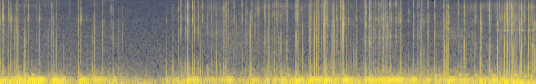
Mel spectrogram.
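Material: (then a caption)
Metal mesh. The uncovered, hollow metal mesh grille of a desktop condenser microphone is scratched with long acrylic nails on both hands. The result is a dense, low rumbling scrape centered in the deep bass, with quick scratchy strokes and a brief quieter lull about one second in.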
